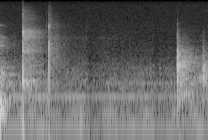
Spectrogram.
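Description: Two sharp clicks about a quarter second apart from the plastic cap of a spice jar being closed, followed near the end by a short soft breathy sound.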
